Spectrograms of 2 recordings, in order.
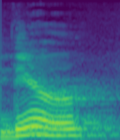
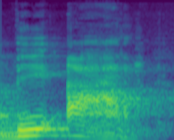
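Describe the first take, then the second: First: The words are contracted and linked together. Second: The words are said fully and separately. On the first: The speaker calls it right. "c'est they're a werewolf" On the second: The speaker calls it wrong. "c'est pas they are"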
